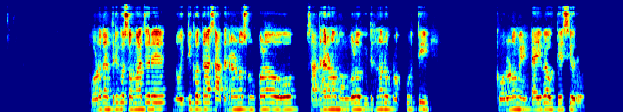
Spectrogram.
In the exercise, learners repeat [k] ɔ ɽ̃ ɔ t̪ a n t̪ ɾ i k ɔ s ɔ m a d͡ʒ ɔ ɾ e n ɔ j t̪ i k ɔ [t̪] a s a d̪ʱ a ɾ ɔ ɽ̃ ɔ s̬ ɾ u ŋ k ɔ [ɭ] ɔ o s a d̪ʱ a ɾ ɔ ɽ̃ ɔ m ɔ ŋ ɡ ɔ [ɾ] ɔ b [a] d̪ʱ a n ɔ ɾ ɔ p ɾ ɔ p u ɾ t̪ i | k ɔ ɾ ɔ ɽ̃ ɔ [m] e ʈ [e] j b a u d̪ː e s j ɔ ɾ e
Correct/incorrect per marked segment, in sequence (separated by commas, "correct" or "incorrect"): incorrect, correct, correct, incorrect, incorrect, correct, incorrect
